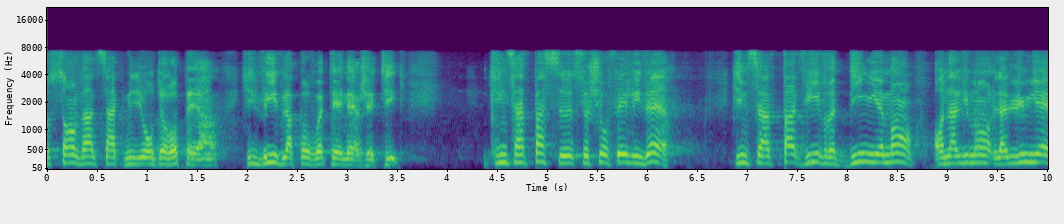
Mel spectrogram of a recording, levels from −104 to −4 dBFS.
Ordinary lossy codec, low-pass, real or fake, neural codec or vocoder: none; 7.2 kHz; fake; codec, 16 kHz in and 24 kHz out, 1.1 kbps, FireRedTTS-2 codec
